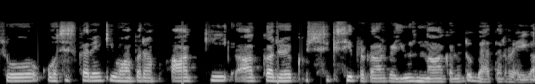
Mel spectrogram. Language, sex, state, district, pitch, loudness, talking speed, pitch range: Hindi, male, Uttarakhand, Uttarkashi, 160 Hz, -19 LUFS, 235 wpm, 150-175 Hz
